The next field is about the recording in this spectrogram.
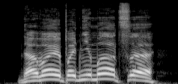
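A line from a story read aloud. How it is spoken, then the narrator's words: Shout. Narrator (Russian): крикнул Хилала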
